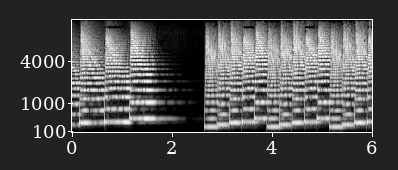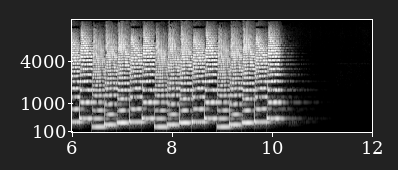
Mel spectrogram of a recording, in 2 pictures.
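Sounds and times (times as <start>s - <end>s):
synthesizer keyboard notes: 0.0s - 2.0s, 2.7s - 10.5s.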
